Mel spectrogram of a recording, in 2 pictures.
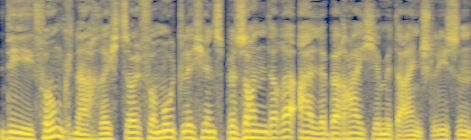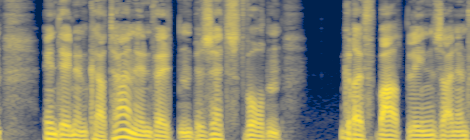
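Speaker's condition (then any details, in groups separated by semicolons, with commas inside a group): No condition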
